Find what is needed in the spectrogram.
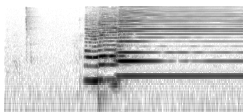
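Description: Seydel blues harp (harmonica) starting to play about a second in: a brief lower note, then one long held note.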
